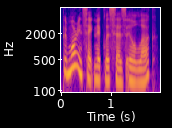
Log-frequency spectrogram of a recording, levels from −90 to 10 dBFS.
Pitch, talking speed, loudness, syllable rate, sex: 205 Hz, 210 wpm, -17 LUFS, 5.3 syllables/s, female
